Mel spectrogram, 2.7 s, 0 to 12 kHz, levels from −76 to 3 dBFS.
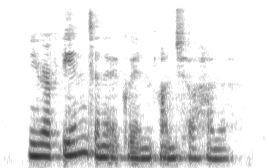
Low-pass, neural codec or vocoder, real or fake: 9.9 kHz; vocoder, 22.05 kHz, 80 mel bands, Vocos; fake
